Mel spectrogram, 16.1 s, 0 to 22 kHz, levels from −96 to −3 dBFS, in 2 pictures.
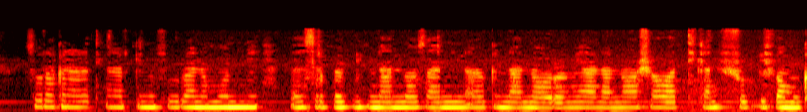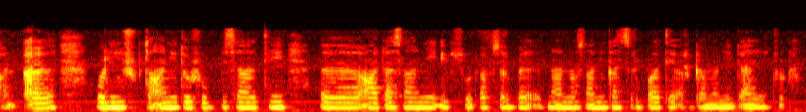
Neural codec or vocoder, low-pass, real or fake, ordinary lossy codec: none; 7.2 kHz; real; AAC, 32 kbps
